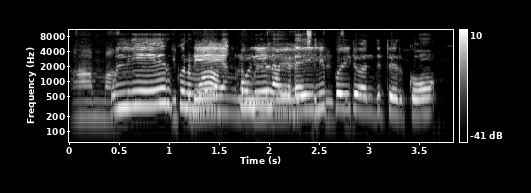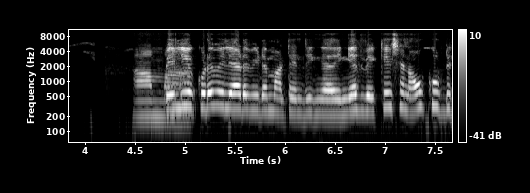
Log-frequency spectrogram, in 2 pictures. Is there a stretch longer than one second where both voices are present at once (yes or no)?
yes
